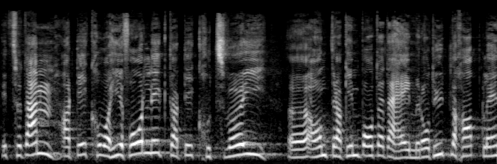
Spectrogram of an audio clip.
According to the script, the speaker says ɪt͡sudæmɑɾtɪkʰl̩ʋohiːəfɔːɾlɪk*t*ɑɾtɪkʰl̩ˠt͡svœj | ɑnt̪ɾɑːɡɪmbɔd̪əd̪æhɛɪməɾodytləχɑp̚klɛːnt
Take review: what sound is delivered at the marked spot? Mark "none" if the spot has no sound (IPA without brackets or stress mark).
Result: t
